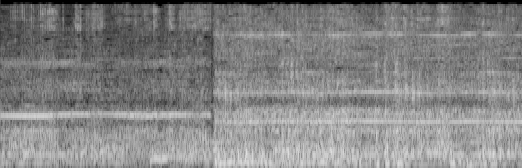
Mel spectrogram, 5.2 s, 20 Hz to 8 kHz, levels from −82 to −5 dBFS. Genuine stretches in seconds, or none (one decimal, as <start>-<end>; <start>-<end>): 0.0-0.5; 3.6-5.2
